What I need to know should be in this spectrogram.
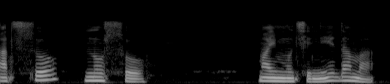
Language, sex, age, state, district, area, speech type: Bodo, female, 45-60, Assam, Baksa, rural, spontaneous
